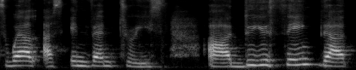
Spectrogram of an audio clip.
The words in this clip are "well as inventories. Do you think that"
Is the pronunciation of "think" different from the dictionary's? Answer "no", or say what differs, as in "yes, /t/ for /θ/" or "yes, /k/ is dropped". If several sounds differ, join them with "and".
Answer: no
